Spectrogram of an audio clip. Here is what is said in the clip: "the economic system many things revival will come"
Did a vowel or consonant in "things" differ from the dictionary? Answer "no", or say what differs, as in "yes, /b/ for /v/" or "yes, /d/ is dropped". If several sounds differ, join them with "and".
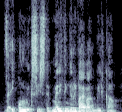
yes, /t/ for /θ/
